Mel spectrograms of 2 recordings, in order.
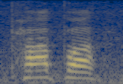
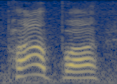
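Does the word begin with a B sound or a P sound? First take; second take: P sound; P sound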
